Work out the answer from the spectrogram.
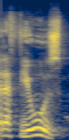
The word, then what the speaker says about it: refuse: REFUSE, जब इसको हम कहते हैं रेफ्यूज तो तब ये होता है गार्बेज या वेस्ट, कूड़ा करकट, रेफ्यूज। तो जब इसको हम क्या प्रोनाउंस करते हैं रिफ्यूज तो इसका मीनिंग होता है से नो, इनकार करना, रिफ्यूज इनकार करना।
